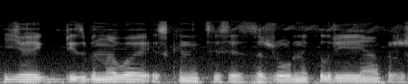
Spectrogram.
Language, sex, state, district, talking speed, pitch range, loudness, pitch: Hindi, male, Rajasthan, Bikaner, 220 wpm, 100-110 Hz, -14 LUFS, 105 Hz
